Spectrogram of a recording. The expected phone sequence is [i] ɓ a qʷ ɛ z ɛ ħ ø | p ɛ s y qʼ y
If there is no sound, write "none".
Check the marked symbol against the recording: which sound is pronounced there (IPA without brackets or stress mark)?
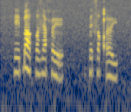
e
